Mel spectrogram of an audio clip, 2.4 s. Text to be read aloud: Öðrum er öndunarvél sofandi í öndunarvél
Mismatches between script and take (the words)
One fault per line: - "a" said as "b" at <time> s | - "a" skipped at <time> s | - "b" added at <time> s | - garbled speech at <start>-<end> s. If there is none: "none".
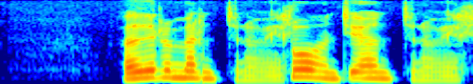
none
